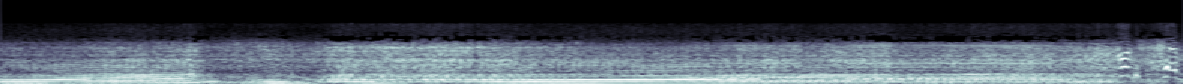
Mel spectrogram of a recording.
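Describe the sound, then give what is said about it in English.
A car engine drones as the car speeds through narrow streets. The sound is loud and steady, with a brief dip partway through before the engine swells again. “Going to drive through these narrow streets at this speed, is he?”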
